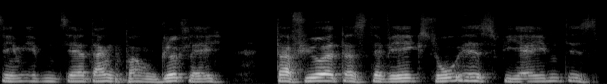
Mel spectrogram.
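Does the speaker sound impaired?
Yes: amyotrophic lateral sclerosis; diagnosed at 47, slower course than other affected patients.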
